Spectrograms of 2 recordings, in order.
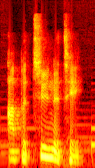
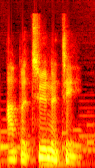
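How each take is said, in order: No difference in how they are said.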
